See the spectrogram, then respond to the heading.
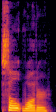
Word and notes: saltwater: British English

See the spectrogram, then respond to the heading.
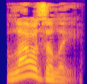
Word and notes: lousily: British English

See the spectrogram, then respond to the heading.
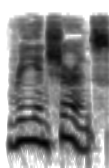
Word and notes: reinsurance: American English

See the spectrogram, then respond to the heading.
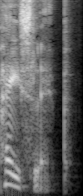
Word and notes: payslip: British English

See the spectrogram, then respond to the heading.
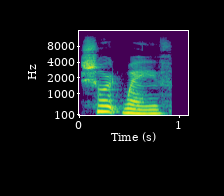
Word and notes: short wave: American English

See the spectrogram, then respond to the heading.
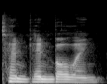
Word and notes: tenpin bowling: American English

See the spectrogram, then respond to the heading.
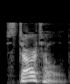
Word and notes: startled: British English

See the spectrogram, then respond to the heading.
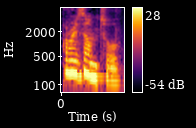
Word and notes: horizontal: British English

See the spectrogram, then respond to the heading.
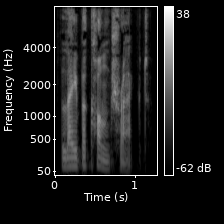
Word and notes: labor contract: British English

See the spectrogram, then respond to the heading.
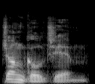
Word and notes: jungle gym: British English

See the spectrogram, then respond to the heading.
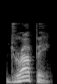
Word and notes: dropping: British English

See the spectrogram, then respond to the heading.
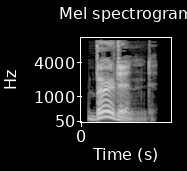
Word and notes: burdened: British English

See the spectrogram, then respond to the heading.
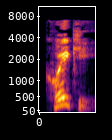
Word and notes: quaky: British English

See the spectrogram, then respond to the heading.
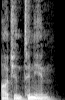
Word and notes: argentinian: British English

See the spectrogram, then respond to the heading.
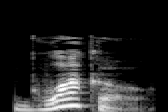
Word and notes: guaco: British English

